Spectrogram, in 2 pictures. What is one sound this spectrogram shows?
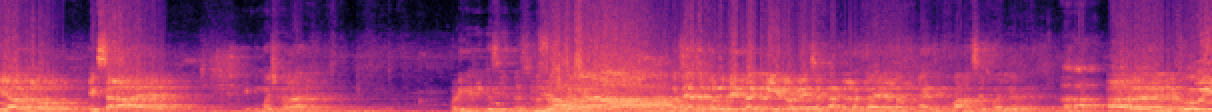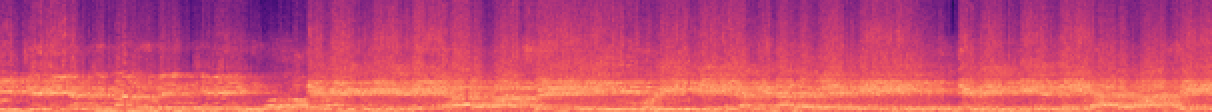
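A man recites passionately through a microphone and loudspeaker, his voice echoing.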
